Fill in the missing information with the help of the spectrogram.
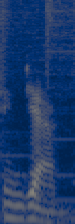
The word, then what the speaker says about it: Xinjiang: Xinjiang, se pronuncia Xinjiang.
